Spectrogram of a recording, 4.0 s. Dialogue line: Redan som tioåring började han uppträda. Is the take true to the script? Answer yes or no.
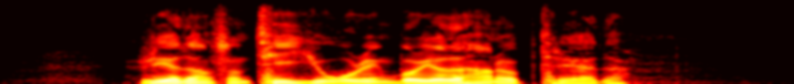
yes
